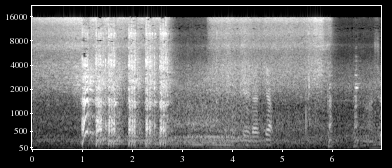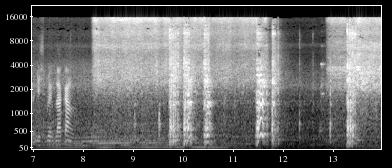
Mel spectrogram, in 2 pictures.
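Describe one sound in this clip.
An impact wrench rattles in loud, sharp bursts close by.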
